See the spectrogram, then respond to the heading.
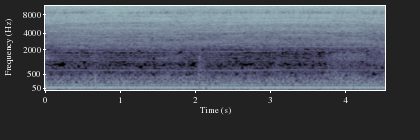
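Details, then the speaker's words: Old Athearn Jet 400 model train motor, rewound and remagnetized: steady high hiss and fine whir at constant speed, no rattles; top speed slightly lower with more torque, and it runs healthy. "The motor's maximum speed sounds like it's dropped just a little bit. And it's got more torque than before."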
